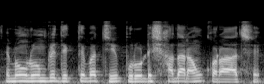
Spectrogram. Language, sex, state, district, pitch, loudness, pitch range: Bengali, male, West Bengal, Cooch Behar, 140 Hz, -12 LUFS, 135-145 Hz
